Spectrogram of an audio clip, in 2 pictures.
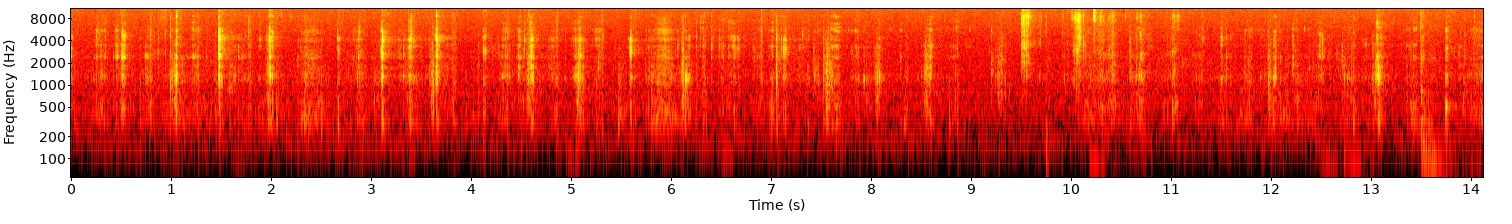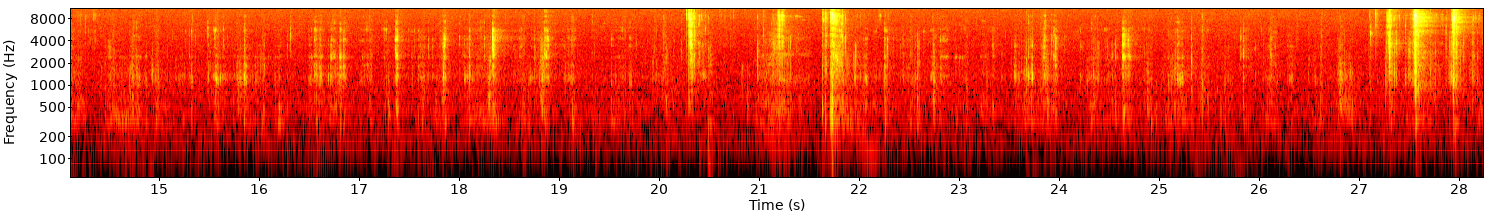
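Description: A person chewing and biting food, with irregular wet mouth clicks and crunches a few times a second. Near the end comes a faster run of louder crunches.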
